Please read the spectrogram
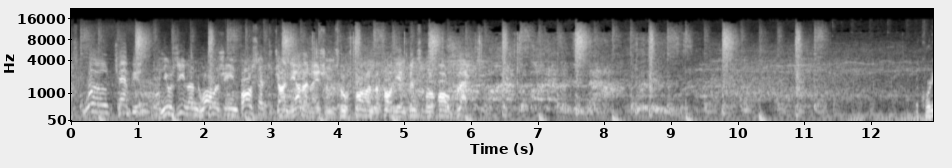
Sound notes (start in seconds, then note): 6.4 chanting in foreign language; 6.4 synth music; 9.7 crowd cheering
